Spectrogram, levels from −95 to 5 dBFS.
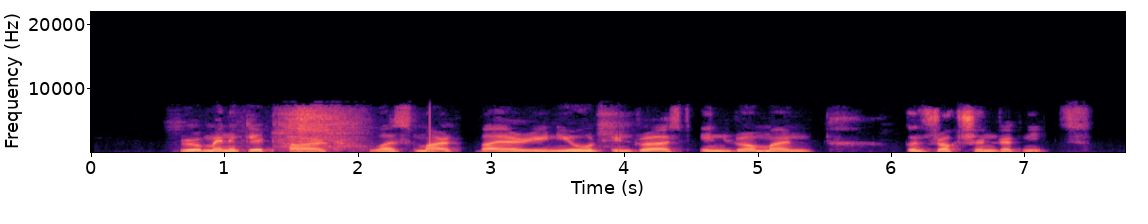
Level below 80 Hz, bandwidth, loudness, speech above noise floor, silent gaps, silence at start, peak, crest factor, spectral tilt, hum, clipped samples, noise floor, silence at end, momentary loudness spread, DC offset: -58 dBFS; 7.8 kHz; -18 LUFS; 59 dB; none; 0.7 s; -2 dBFS; 16 dB; -5 dB/octave; none; under 0.1%; -77 dBFS; 0.3 s; 9 LU; under 0.1%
